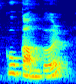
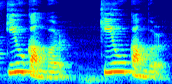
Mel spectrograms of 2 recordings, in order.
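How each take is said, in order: First: "cucumber" as koo-kum-ber, no y glide; common mispronunciation. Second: "cucumber" as KYOO-kum-ber; correct pronunciation. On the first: Retold or imitated. Coach quoting the mistake she hears, common mispronunciation. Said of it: "the pronunciation that I have heard mostly". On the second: Shown as a demonstration. Coach correcting the common mistake, correct pronunciation. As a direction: start "cucumber" with a y glide, kyoo. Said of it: "you should pronounce it as".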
